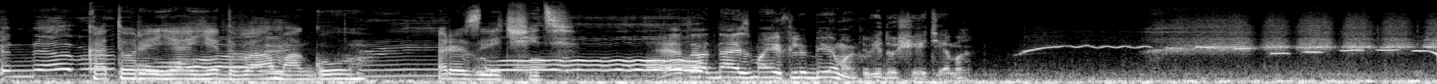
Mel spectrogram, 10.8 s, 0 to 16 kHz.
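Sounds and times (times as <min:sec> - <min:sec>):
speech: 0:00.0 - 0:04.4, 0:05.0 - 0:07.4
person attempting to whistle: 0:07.6 - 0:10.7.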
